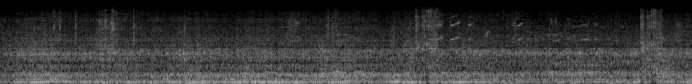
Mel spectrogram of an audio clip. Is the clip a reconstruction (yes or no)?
yes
